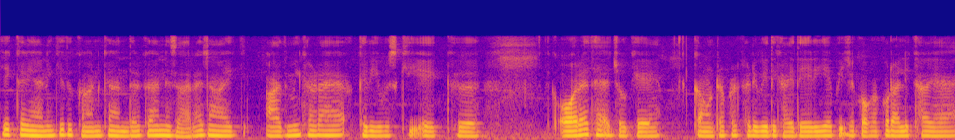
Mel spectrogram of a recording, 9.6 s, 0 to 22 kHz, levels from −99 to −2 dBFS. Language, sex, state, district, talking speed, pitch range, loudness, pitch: Hindi, male, Delhi, New Delhi, 220 wpm, 125-140 Hz, -18 LUFS, 130 Hz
